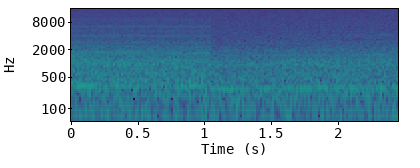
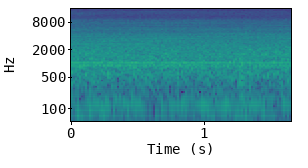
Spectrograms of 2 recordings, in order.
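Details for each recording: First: Ender 3 Pro 3D printer after the Noctua silent-fan upgrade, reading about 48 dB with adjustable fan voltage; soft even airy hiss and faint hum with no rattle; normal fan running. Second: Creality Ender 3 Pro 3D printer with stock fans before a Noctua upgrade, with power-supply hot spots up to 50°C; the small motherboard fan gives a loud, steady airy whoosh with a faint whistle; loud cooling fan.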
